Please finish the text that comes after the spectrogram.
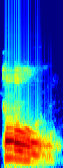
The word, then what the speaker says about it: tō: So, T-A-U, tāu, T-O-U, tō. So the emphasis on the vowels is quite important.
